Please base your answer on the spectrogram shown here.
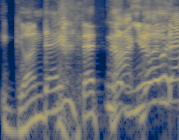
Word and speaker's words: Gundy: do that uh Oklahoma State coach Mike gundai gundai G you said it right guy with hair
